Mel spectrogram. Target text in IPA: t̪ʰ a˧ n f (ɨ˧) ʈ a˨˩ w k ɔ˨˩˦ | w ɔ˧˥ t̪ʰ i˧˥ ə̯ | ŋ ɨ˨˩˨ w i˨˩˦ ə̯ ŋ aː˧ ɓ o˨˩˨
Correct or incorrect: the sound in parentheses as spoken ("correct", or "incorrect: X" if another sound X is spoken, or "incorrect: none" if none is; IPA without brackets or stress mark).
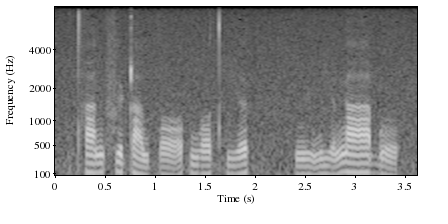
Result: correct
